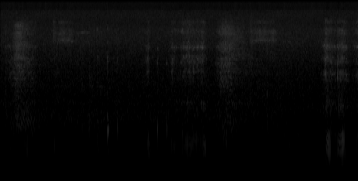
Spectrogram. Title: Snoring dog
